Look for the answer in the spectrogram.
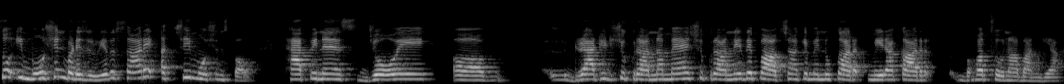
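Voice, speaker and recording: Earnest Punjabi-accented woman, slightly high pitch, for a self-help lesson with hesitant pauses. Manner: earnest, repeats points, many "uh" hesitations. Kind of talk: instructional talk mixing Punjabi and English.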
